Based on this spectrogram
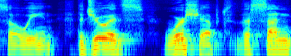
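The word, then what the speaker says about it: Samhain: actually spelled Si mhm I am but it's pronounced so ween the Druids worshiped the Sun God names like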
